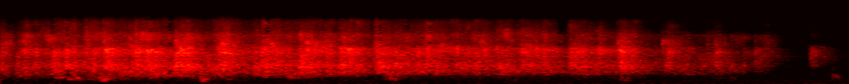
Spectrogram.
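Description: Audience clapping, a dense spread of many hands that starts at once and dies away just before the end.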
